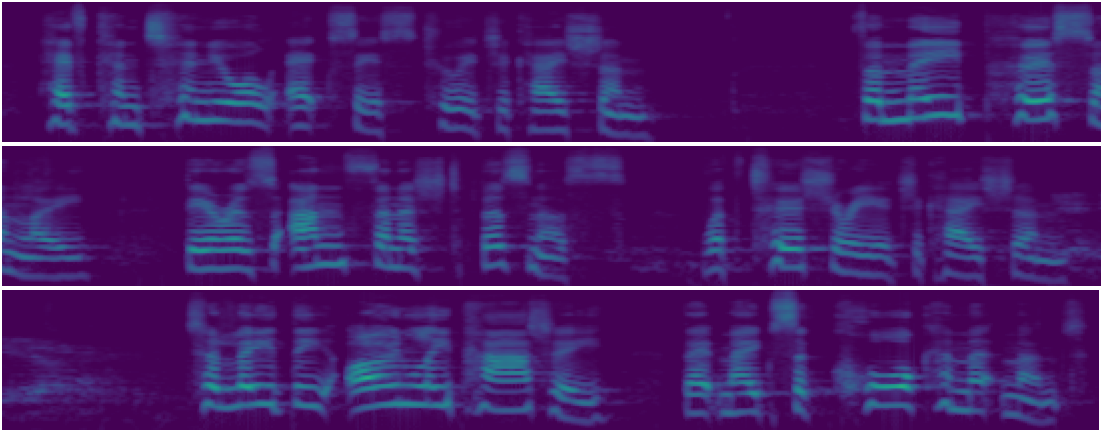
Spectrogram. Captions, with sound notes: have continual access to education. For me personally there is unfinished business with tertiary education. [audience calls "hear hear"] To lead the only party that makes a core commitment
